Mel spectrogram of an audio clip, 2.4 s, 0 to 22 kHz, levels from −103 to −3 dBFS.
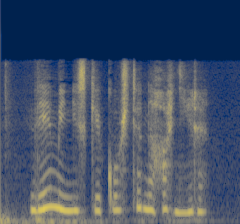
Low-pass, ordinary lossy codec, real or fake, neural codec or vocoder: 7.2 kHz; MP3, 64 kbps; fake; codec, 16 kHz, 0.9 kbps, LongCat-Audio-Codec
